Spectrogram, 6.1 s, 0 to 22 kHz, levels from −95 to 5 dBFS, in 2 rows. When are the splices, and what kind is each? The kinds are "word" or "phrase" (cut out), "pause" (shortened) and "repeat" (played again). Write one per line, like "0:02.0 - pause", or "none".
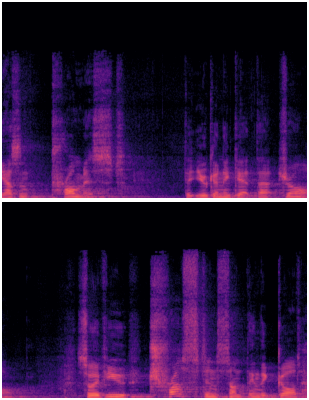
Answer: none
